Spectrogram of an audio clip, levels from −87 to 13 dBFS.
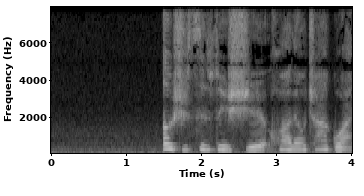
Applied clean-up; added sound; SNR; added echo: none; none; none; none.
